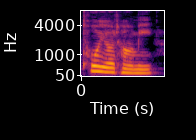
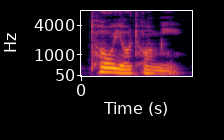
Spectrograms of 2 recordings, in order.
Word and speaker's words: Toyotomi: That's how those vowels are always pronounced every time you see them.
